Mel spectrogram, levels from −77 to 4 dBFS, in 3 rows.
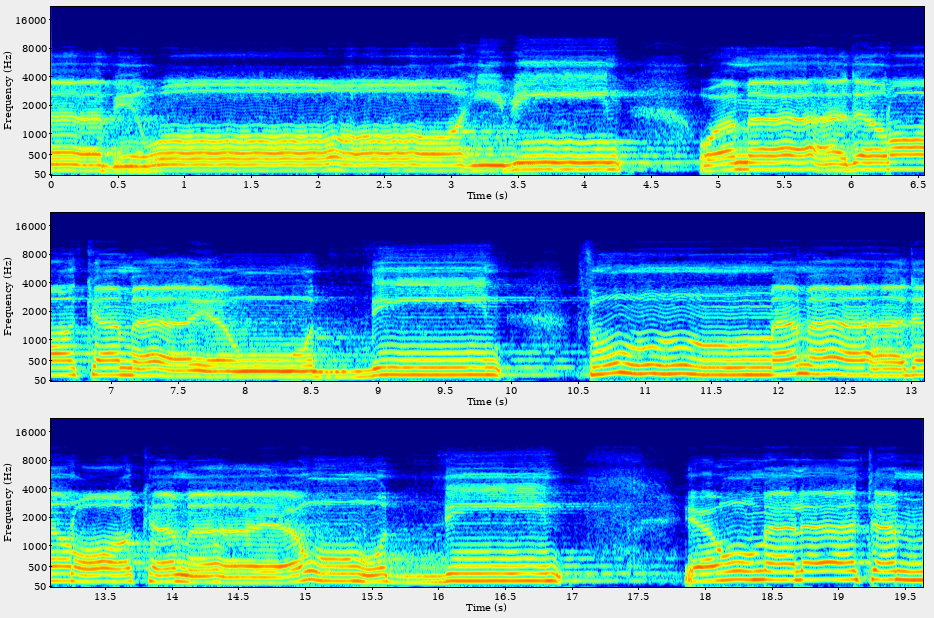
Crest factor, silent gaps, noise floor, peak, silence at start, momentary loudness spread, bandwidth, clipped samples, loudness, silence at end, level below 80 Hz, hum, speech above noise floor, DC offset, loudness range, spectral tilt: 8 dB; none; -35 dBFS; -6 dBFS; 0 s; 6 LU; 10.5 kHz; under 0.1%; -15 LUFS; 0 s; -50 dBFS; none; 21 dB; under 0.1%; 2 LU; -6 dB/octave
